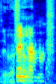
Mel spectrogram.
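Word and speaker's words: Benrahma: Benarama parece que está Benrama. – Siempre lo digo mal.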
